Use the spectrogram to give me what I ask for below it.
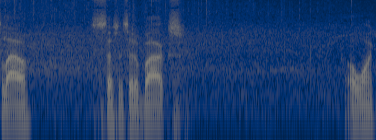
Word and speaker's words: Lowe: Some say Lowe, some say Lau, but I think his is pronounced Lau.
